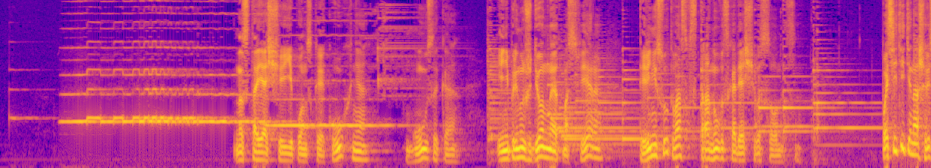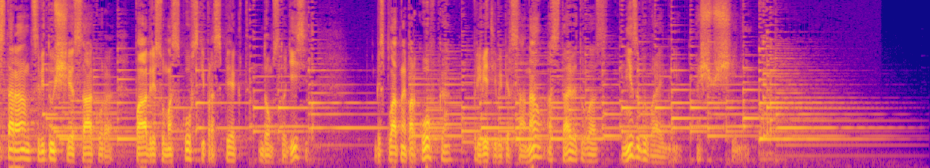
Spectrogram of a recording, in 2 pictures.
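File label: Russian, male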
